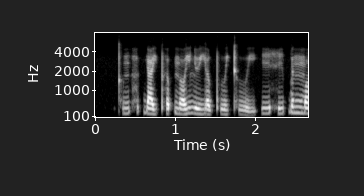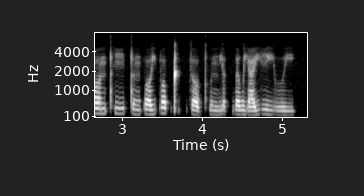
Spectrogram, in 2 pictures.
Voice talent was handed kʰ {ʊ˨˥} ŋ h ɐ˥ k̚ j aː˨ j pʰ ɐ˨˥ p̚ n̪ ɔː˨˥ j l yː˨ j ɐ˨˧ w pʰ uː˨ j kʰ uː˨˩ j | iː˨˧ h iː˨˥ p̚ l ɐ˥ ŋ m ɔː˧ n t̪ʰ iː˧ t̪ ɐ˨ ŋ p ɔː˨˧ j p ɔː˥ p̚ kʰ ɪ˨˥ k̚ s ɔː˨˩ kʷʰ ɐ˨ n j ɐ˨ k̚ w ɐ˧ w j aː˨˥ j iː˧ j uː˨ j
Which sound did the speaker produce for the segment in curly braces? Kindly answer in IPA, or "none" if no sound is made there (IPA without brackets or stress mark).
ʊ˨˥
